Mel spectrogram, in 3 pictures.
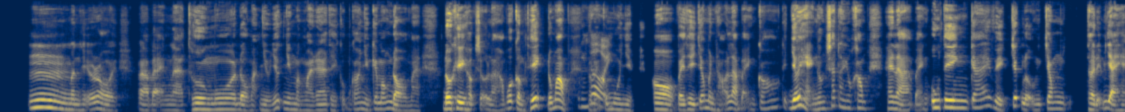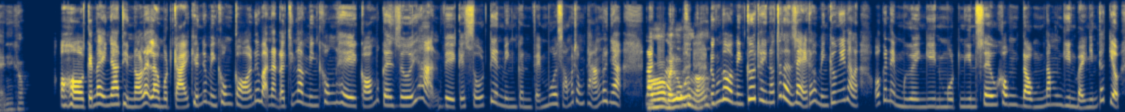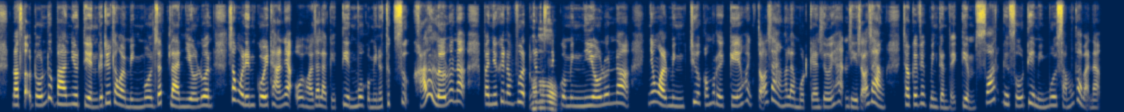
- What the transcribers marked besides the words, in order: tapping; laughing while speaking: "Ờ"; other background noise; laughing while speaking: "ừ"
- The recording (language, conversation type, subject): Vietnamese, advice, Làm thế nào để ưu tiên chất lượng hơn số lượng khi mua sắm?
